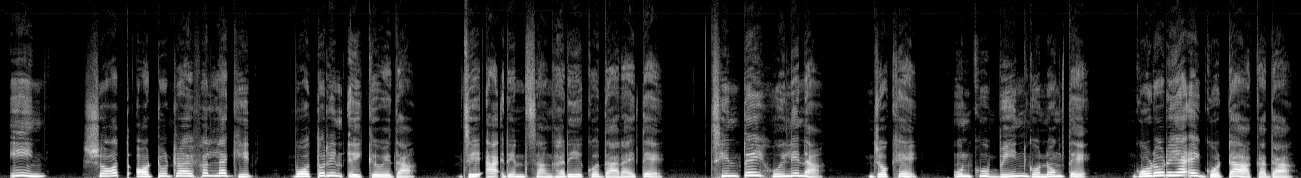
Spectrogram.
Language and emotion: Santali, sad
